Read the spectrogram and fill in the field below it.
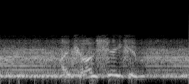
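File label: aircraft damaged mood low, speech English; War Thunder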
